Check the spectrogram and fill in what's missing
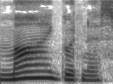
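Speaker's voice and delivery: softly and gently spoken. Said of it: "she said softly".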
